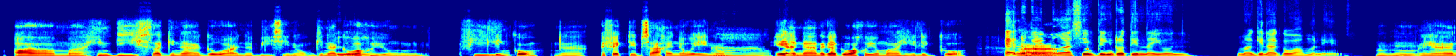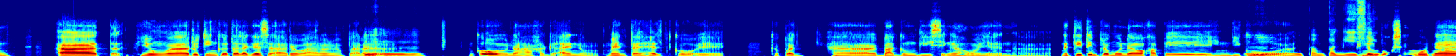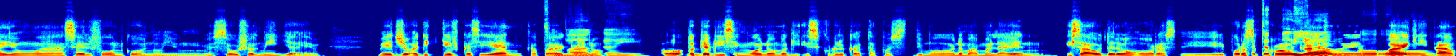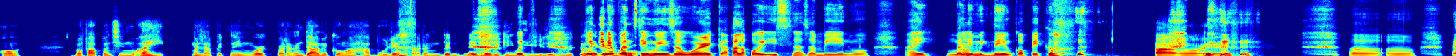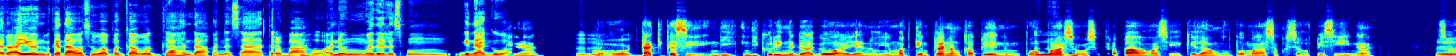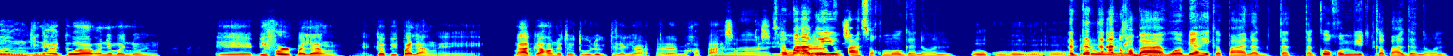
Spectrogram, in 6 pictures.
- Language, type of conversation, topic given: Filipino, podcast, Paano mo pinangangalagaan ang kalusugang pangkaisipan habang nagtatrabaho?
- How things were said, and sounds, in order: other background noise; tapping; chuckle; giggle; laughing while speaking: "Gano"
